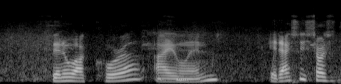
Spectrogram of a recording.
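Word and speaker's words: Whenuakura: donut island also called binawakura island it actually starts with the wh we learned that w h the way it's pronounced is the f sound so it's spinawakura island also known as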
